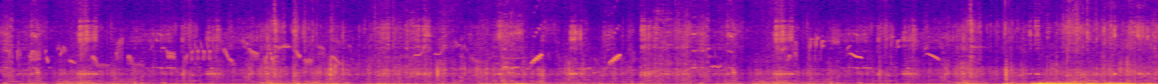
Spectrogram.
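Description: Birds singing in the countryside: many short, quick chirps and whistles over a steady outdoor hiss. A low rumble swells near the end.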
